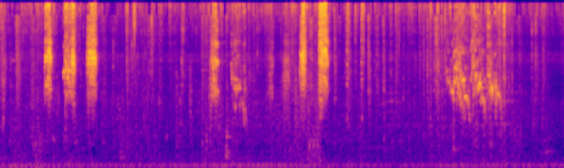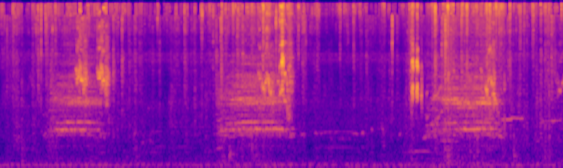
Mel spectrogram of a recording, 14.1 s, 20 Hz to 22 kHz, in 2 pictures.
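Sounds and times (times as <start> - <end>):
budgerigars chirping: 0.0 - 1.3, 2.5 - 4.2, 5.5 - 6.4, 9.8 - 10.8, 12.0 - 14.0
scratchy warbling calls: 0.0 - 1.3, 2.5 - 4.2, 9.8 - 10.8, 12.0 - 14.0.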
